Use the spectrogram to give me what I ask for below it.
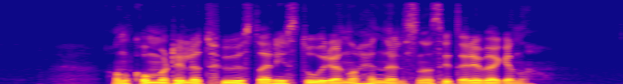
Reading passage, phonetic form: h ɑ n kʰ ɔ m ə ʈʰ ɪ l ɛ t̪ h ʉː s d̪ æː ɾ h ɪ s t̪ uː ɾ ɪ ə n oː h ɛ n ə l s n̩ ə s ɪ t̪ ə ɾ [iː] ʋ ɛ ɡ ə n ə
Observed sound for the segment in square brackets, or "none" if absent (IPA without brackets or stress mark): iː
